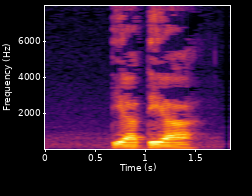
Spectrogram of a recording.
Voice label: "tia3tia3", Teochew; Relatives

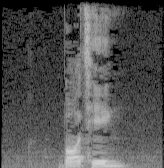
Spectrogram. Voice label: "bo42chin3", Teochew; Relatives

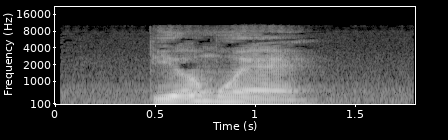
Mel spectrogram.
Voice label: "pio42mue0", Teochew; Relatives

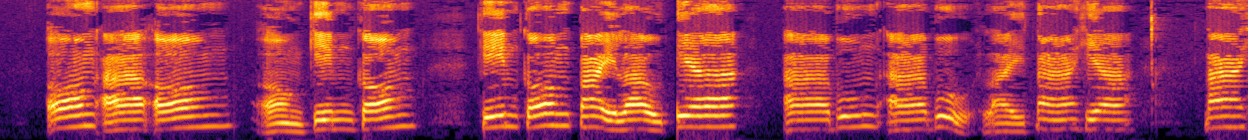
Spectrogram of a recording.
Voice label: Rock Rock Baby Recite, Teochew Nursery Rhymes

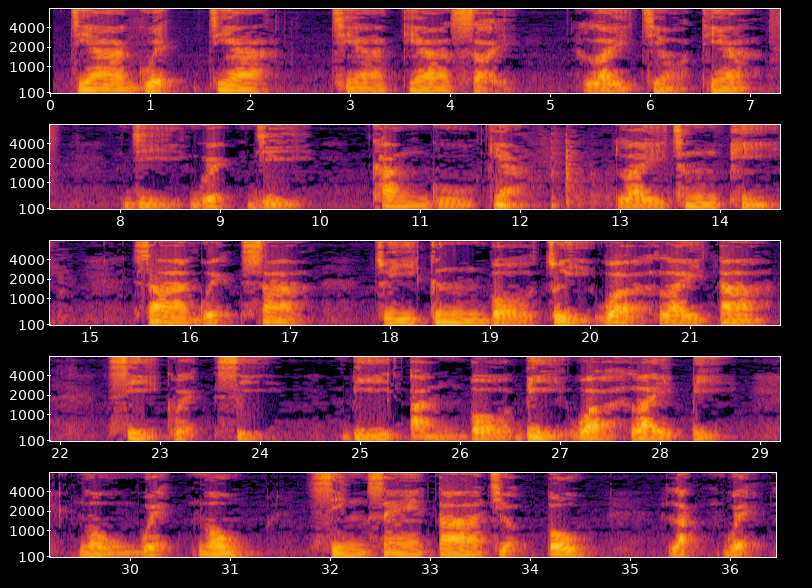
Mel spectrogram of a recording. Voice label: Twelve Months Read, Teochew

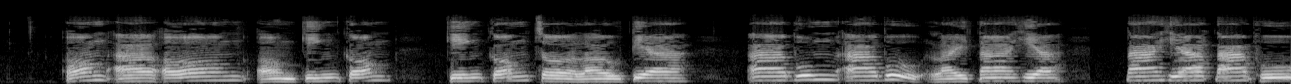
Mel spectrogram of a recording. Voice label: Rock Rock Baby Recite, Teochew Nursery Rhymes

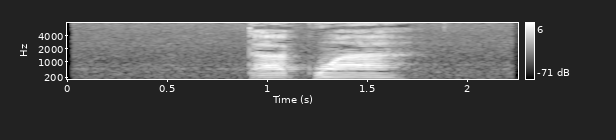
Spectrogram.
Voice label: "ta42kua`3", Teochew; Relatives

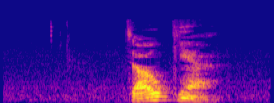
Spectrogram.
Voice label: "zao42kia`4", Teochew; Relatives

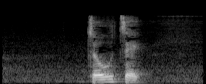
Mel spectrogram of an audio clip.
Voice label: "zou42zeig0", Teochew; Relatives

